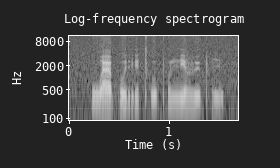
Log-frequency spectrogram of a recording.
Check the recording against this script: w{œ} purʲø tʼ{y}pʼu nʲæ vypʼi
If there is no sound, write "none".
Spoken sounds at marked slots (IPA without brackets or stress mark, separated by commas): æ, u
